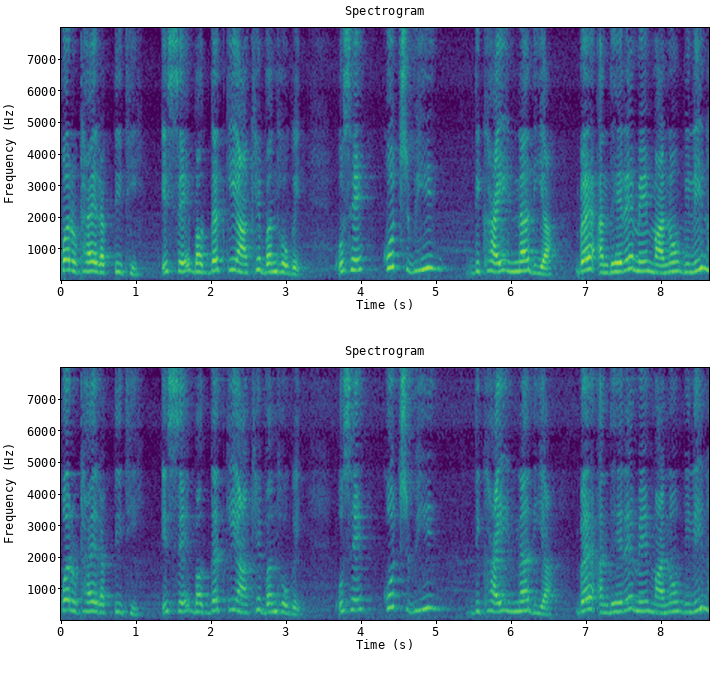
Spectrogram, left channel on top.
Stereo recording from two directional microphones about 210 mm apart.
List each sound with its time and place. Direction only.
0.0 s a woman's voice: 25° left (ahead or behind)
